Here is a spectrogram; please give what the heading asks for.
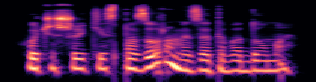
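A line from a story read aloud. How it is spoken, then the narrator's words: Quiet, muffled. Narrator (Russian): Говорит тихо, даже приглушенно, но лишь первую фразу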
